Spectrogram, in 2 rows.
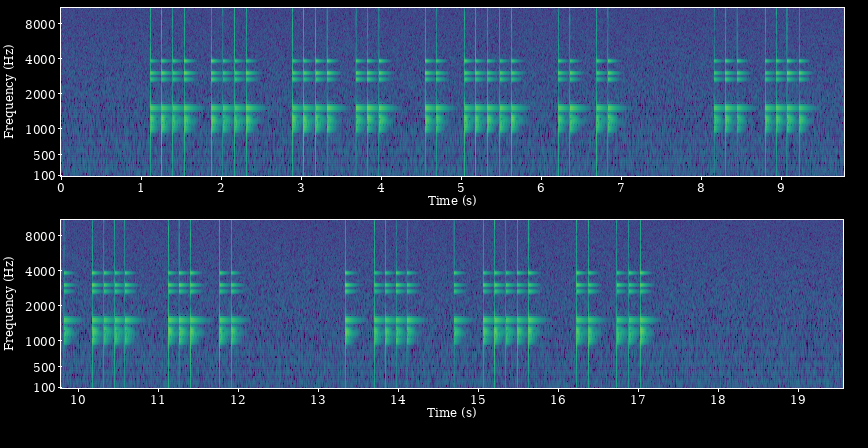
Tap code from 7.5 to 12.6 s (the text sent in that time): ODM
